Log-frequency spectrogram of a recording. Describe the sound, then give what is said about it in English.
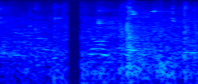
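A basketball bounces during a high school game after a missed three-pointer hits the rim; the thuds are faint under steady court noise, with a short drop in level partway through. “This one's up and no good. Hit the rim, bounced twice, and now rebound Harbor Beach.”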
